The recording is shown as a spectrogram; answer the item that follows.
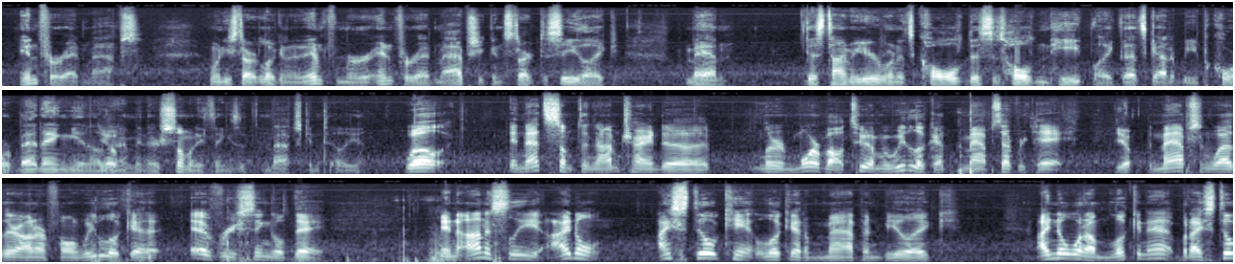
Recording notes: Recorded in the truck on the way to Ohio to kickoff the season.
